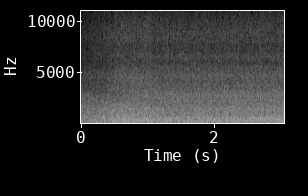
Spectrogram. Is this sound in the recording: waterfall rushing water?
yes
